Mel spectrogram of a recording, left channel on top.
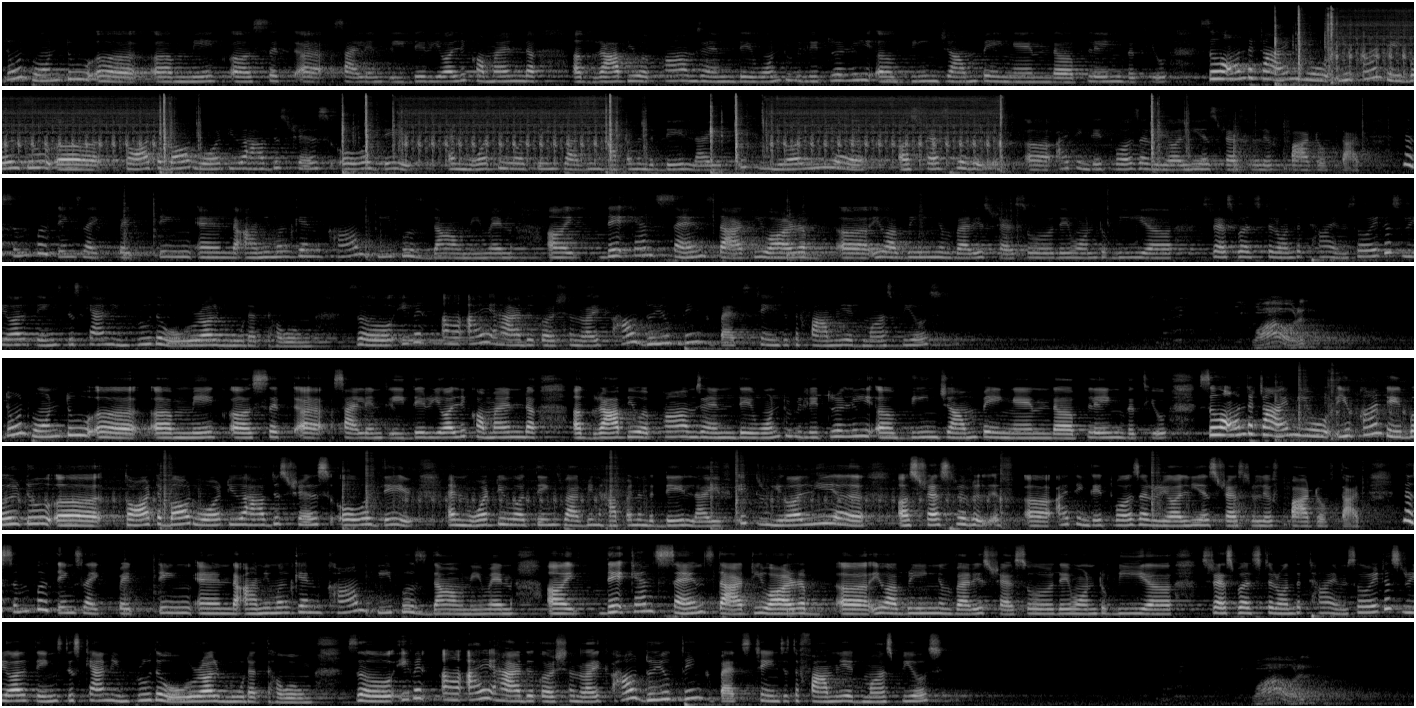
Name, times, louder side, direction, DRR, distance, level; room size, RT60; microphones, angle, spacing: voice 1, 0.0-51.8, right 6 dB, 65° right, 17 dB, 0.4 m, -30 dB
sound 1, 12.7-16.3 17.0-17.1 17.5-20.8 21.2-24.2 25.6-26.1, left 10 dB, 90° left, 0.4 m, -38 dB
sound 2, 25.5-28.4 28.7-32.8 33.1-33.8 34.0-40.3, left 1 dB, 25° left, 1.0 m, -52 dB
voice 2, 53.8-54.2 54.7-55.4, left 2 dB, 55° left, 6 dB, 0.9 m, -40 dB
26.0 x 8.8 x 3.1 m, 2.6 s
head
